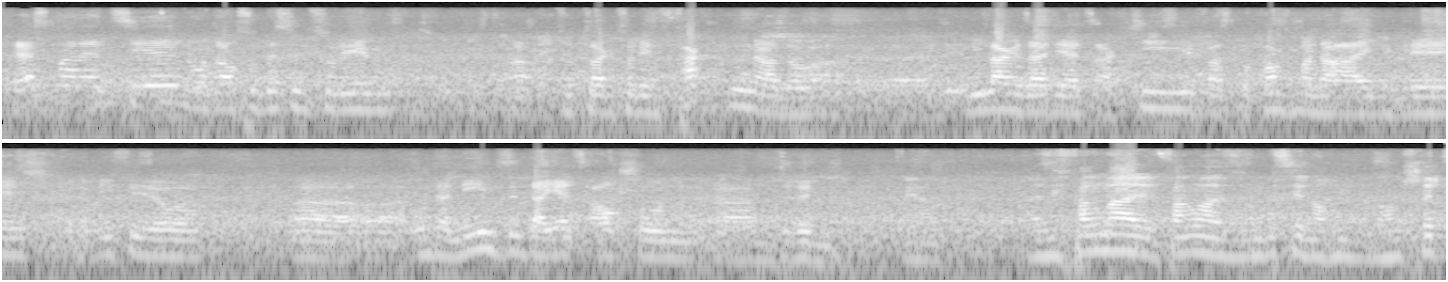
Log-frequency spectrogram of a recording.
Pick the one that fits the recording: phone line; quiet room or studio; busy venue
busy venue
